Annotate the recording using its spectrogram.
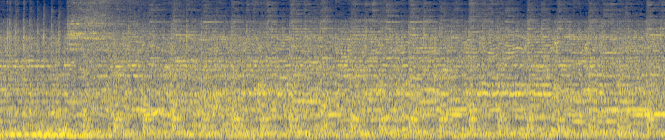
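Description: Live rock band playing: electric guitar over a drum kit, with evenly repeating cymbal strokes.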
